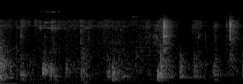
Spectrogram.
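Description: A dog's paws and claws on a wooden floor and a small wooden teeter board: a few soft taps as it steps off and moves around the board, the clearest near the end.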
